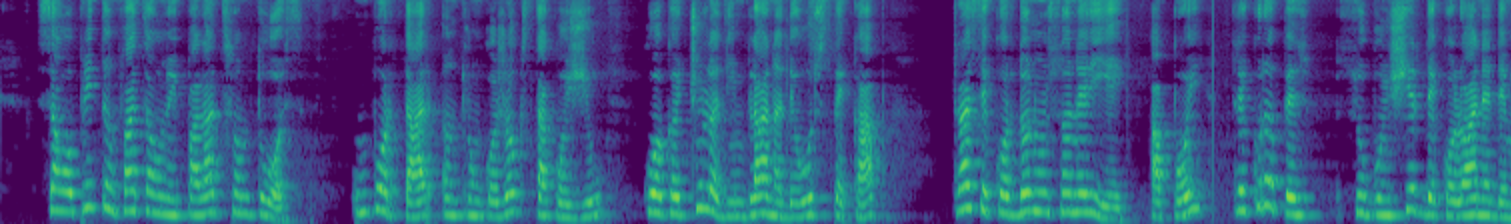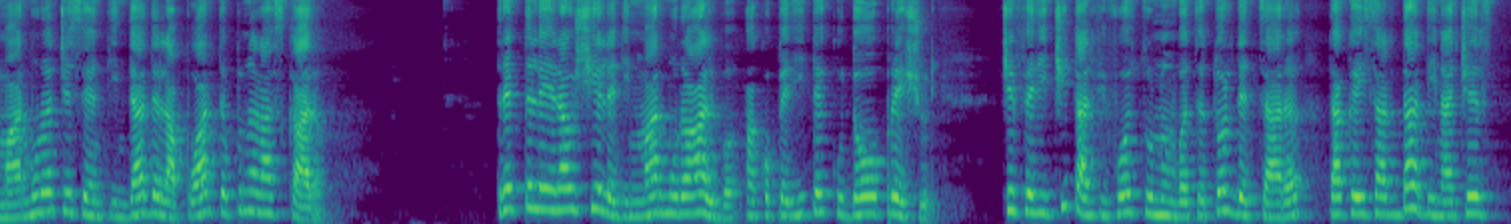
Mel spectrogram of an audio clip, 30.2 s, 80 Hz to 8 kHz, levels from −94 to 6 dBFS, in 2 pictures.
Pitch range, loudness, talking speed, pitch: 200-245 Hz, -23 LUFS, 135 wpm, 225 Hz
